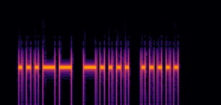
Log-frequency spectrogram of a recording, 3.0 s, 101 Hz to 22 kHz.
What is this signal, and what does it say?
Morse code, heard as a keyed tone, about 22 wpm, 700 Hz. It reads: 365
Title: Common Cut Numbers - 3-Digit 22wpm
